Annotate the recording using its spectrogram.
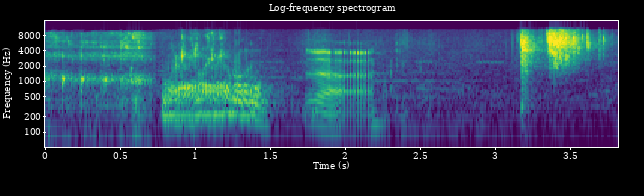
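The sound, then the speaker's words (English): Someone in a restaurant gargles water in a loud, buzzing, bubbly burst, then gargles again with a shorter wavering gurgle that rises in pitch, ending with a sharp spitting splash. “You don't gargle much, do you?”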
